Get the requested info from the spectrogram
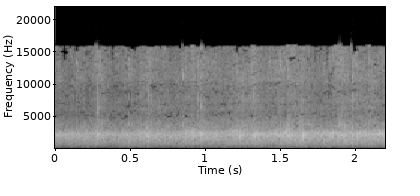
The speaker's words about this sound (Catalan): Estos aplaudiments corresponen a quan Josep Almudebre va rebre fa dos anys l'alta distinció de la Generalitat Valenciana de la mà del president Puig per ser exemple de memòria viva.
